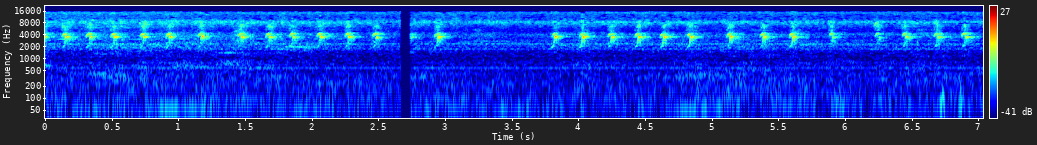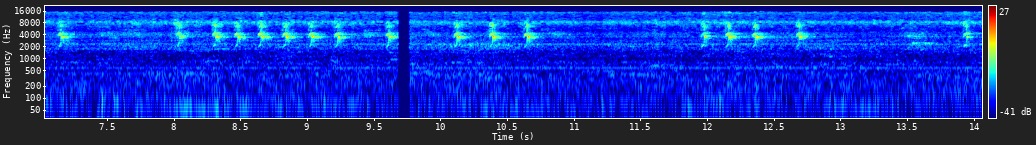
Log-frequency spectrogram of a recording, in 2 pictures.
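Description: Small birds chirping: quick runs of short, high chirps, several a second, broken by brief pauses between runs.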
